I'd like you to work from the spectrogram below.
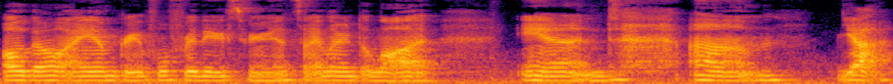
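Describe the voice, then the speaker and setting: A woman with a very deep, low voice speaks fairly slowly in a monotone, flat delivery, taking long, frequent pauses amid audible room echo. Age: 20s. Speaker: day trader and finance vlogger. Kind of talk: casual vlog monologue. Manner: hesitant, many fillers.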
